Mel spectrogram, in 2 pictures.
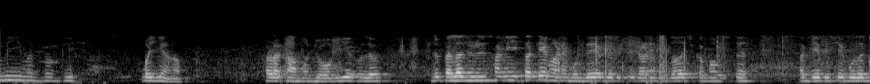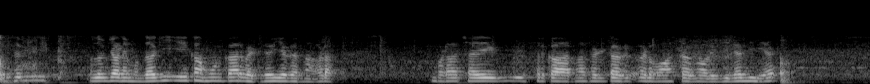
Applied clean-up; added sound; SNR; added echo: none; none; none; none.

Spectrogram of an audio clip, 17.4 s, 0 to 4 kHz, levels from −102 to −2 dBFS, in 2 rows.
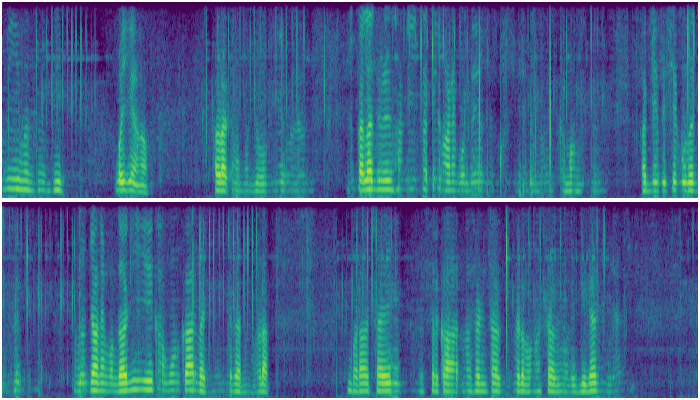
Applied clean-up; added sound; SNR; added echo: neural separator model SepFormer WHAM!.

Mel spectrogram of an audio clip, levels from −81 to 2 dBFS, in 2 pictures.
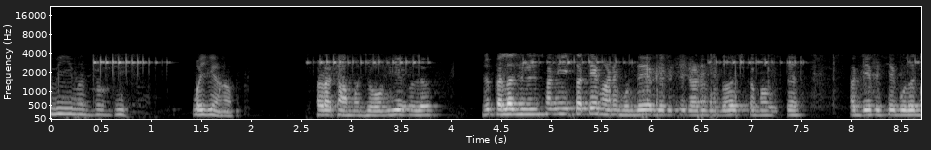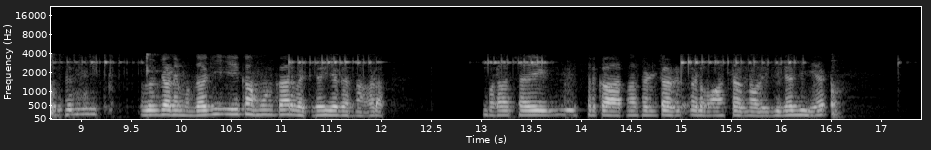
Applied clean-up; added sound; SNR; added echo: neural mask model RNNoise.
